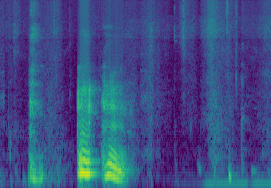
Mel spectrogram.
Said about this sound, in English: as I clear my throat.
